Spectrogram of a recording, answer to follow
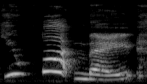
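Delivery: incredulous mock challenge; jokey offended mate; mock indignant. Duke reacting to Lucio's insult.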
